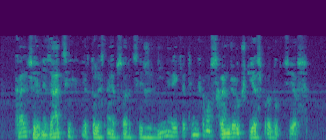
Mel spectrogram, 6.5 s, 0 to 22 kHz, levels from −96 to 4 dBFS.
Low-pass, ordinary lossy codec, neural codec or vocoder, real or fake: 19.8 kHz; AAC, 24 kbps; vocoder, 48 kHz, 128 mel bands, Vocos; fake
